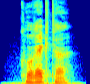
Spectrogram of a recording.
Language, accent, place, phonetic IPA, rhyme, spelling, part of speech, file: German, Germany, Berlin, [kɔˈʁɛktɐ], -ɛktɐ, korrekter, adjective, De-korrekter.ogg
- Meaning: inflection of korrekt: 1. strong/mixed nominative masculine singular 2. strong genitive/dative feminine singular 3. strong genitive plural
